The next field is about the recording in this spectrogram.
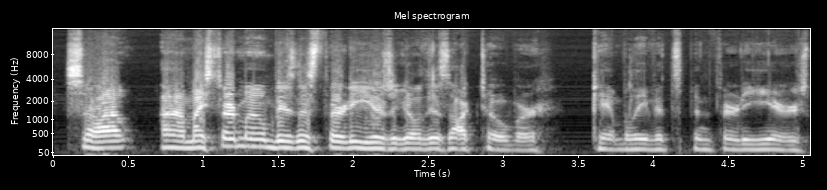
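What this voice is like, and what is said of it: Rich, pleasant radio-style voice. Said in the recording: “You have a great radio voice. ... you have a good radio voice”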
